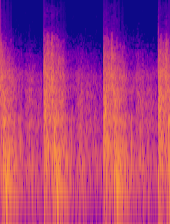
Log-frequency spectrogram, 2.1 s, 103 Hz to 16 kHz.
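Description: Four M16 rifle shots, single fire, about two-thirds of a second apart, each cracking sharply and fading in a long echoing tail.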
